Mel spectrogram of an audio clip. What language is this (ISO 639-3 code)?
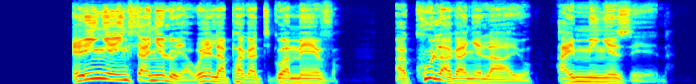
nde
